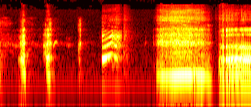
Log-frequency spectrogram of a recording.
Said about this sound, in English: The cat tries to interrupt the podcast, I think that's transition. I just was like, I felt her by my toes, and she's starting to bat.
